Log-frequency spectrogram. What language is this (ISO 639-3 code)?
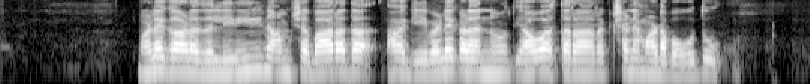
kan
